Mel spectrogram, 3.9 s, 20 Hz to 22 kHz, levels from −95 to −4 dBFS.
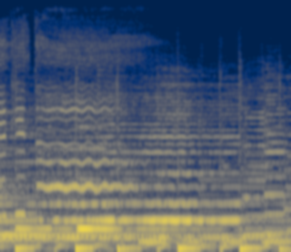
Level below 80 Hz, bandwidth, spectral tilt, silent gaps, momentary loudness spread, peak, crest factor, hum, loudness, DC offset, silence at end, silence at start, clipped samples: -30 dBFS; 11.5 kHz; -8.5 dB/octave; none; 9 LU; -4 dBFS; 16 dB; none; -20 LUFS; under 0.1%; 0 s; 0 s; under 0.1%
